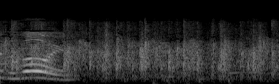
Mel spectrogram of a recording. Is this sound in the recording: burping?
no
